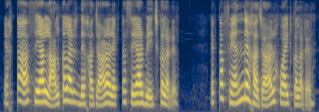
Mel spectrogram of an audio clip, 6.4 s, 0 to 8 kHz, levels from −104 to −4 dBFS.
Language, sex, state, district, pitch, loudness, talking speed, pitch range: Bengali, female, Assam, Hailakandi, 255 Hz, -16 LUFS, 160 wpm, 235-285 Hz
